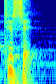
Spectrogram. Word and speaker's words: tzitzit: And behold, a woman which was diseased with an issue of blood 12 years came behind him and touched the tzitzit. Tzitzit. T Z I T Z I T in English letters, the Hebrew word. It looks like zitzit. Put a T in front of it, and it's pronounced tzitzit.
